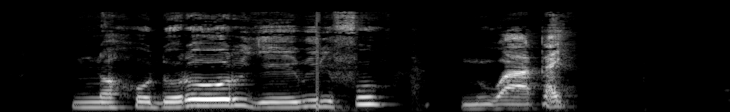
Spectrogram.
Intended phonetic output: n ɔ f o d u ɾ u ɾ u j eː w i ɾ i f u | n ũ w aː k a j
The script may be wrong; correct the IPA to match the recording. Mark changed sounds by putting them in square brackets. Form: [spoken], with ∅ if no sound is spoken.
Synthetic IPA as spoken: n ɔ [h] o d [o] ɾ [o] ɾ u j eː w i ɾ i f u | n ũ w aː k a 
